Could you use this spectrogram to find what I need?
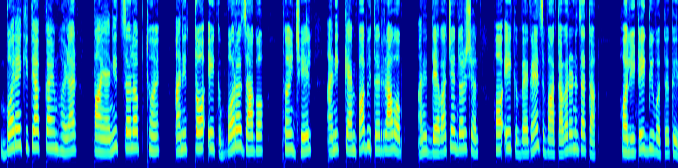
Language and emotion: Goan Konkani, neutral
